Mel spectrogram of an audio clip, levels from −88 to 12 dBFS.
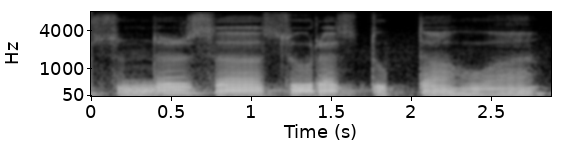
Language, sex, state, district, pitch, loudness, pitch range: Hindi, male, Arunachal Pradesh, Lower Dibang Valley, 100 Hz, -16 LUFS, 95-105 Hz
